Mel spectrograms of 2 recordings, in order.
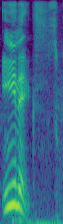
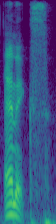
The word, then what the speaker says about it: Enix: We're talking about Square Enix. They Enix. brought the hotness last night when they... It's not Enix, it's Enix. Enix. Square Enix.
